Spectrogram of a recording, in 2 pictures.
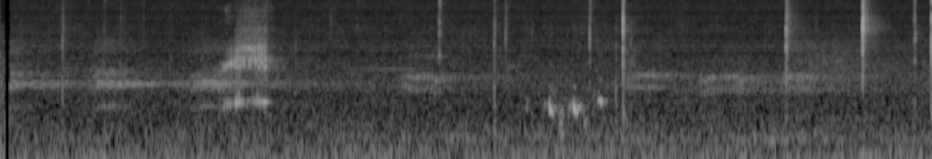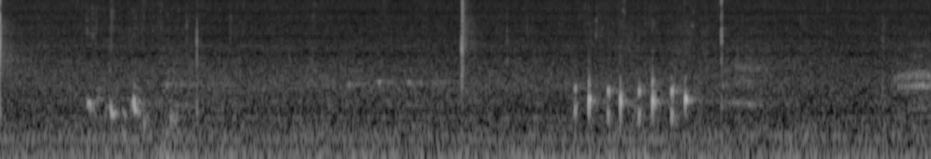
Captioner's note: bird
